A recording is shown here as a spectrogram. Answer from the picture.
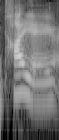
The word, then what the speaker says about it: Kaye: And it turns out David Welch, who put like $250,000 into this thing, is extremely unhappy with Brian Kaye, I know that's how that's pronounced,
